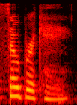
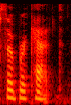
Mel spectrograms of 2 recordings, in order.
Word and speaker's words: sobriquet: today's word is sobriquet that's so breath K it also has an alternative pronunciation of sobriquet so bra ket sobriquet simply means a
